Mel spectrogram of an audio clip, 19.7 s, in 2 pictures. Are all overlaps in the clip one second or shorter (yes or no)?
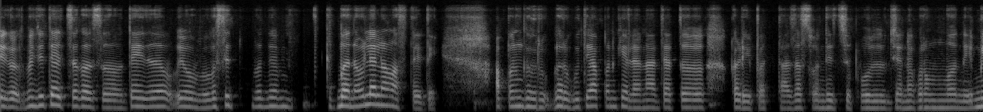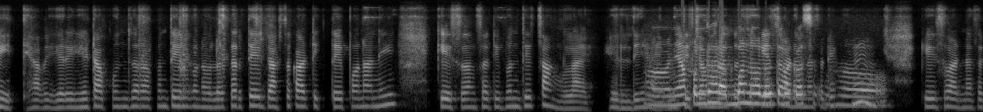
no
